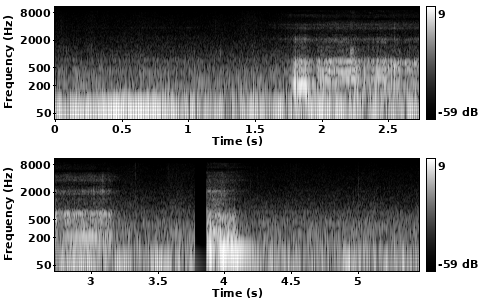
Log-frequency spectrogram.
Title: 🐽 Snoring Sleep Sound / いびきの音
